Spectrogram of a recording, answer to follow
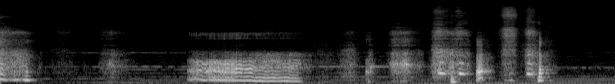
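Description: A man laughing: a sharp gasp at the start, a drawn-out wavering laugh about two seconds in, then a string of short breathy bursts.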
